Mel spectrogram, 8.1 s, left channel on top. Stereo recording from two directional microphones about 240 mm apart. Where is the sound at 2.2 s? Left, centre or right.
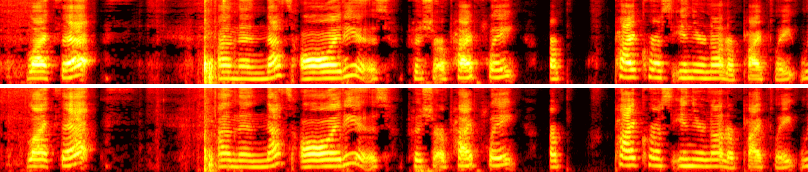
Right.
